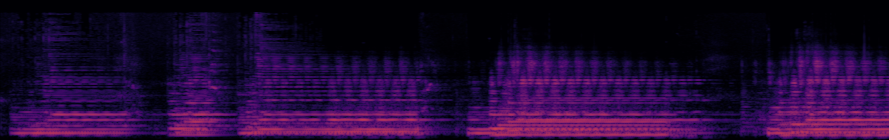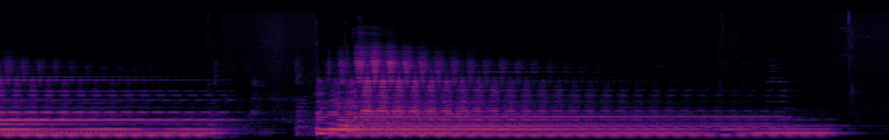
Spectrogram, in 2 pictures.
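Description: Electric guitar played through a Uni-Vibe effects pedal in its basic setting, heard as loud sustained chords and ringing notes with a swirling, wavering modulation, broken by brief gaps between phrases.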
